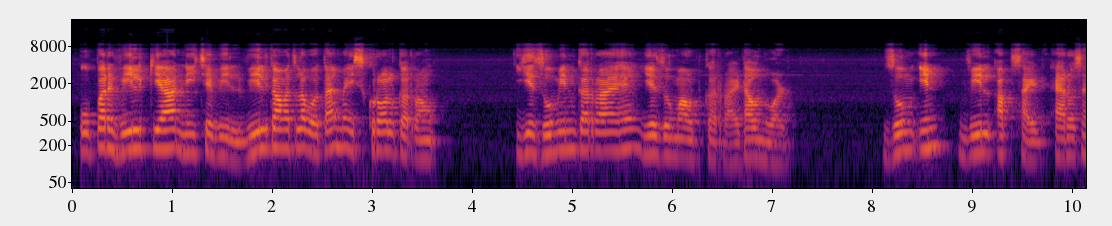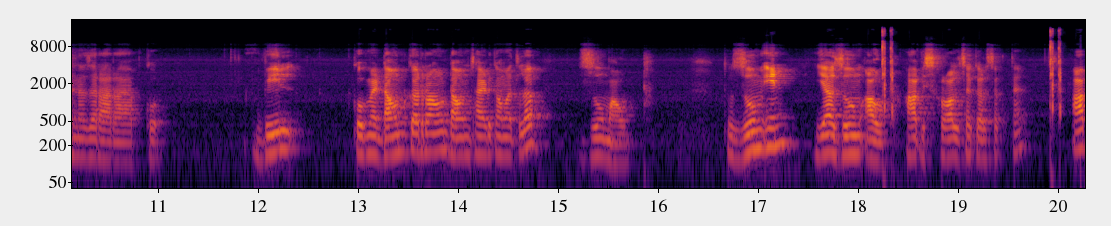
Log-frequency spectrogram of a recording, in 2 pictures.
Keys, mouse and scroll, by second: 0.8 scroll, 1.0 scroll down 1, 1.9 scroll up 1, 2.1 typing, 2.9 scroll down 1, 3.8 scroll up 1, 5.7-6.1 scroll down 1, 6.7 scroll down 1, 6.7 typing, 7.9-8.5 scroll up 1, 11.7 scroll down 1, 11.7 typing, 16.9 scroll up 1, 16.9 typing, 18.0 scroll down 1.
